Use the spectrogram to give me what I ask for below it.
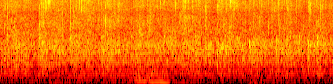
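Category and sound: crowd, audience clapping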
